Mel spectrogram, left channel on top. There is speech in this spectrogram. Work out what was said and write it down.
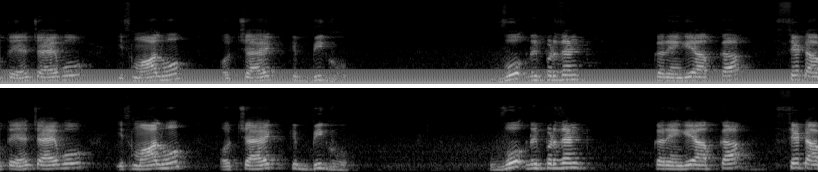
हैं चाहे वो स्मॉल हो और चाहे कि बिग हो, वो रिप्रेजेंट करेंगे आपका सेट।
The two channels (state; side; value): noise; left; hum, 2 dB below the sound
